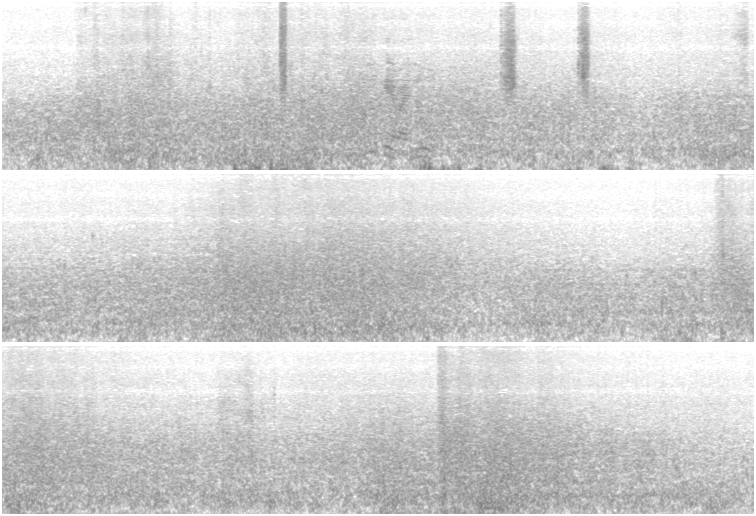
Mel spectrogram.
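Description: Waves wash gently onto a beach.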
